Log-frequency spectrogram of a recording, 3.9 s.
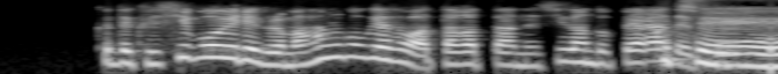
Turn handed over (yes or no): yes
